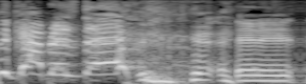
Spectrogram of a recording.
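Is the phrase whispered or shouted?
shouted. The phrase is shouted out loud. The news is announced to everyone.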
